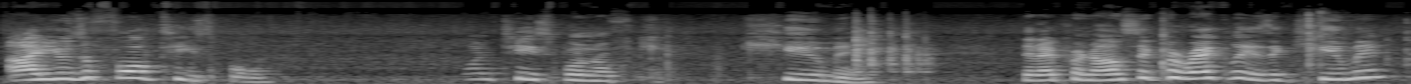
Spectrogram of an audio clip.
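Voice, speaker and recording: A woman's voice: on the high side, animated, moderate pace, fairly bright tone, a little hiss or hum, poor audio. Chatty woman with a Cuban accent. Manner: chatty, explains each step to viewers and jokes with the cameraman. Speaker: home cook demonstrating a recipe. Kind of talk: casual cooking demonstration. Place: home kitchen.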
